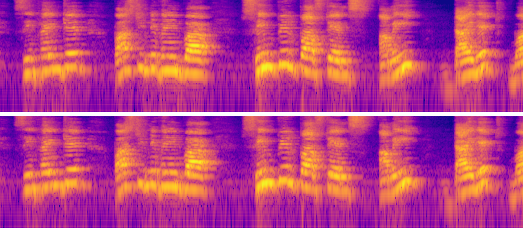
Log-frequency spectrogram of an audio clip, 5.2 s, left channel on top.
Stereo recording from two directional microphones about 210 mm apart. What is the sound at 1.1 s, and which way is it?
Speech, centre (ahead or behind).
